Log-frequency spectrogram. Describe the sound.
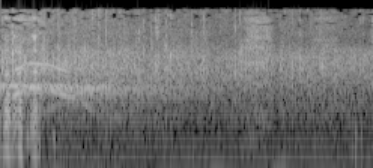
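An audience applauds steadily, a dense wash of clapping that stays fairly even throughout, with a brief voice at the very start.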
